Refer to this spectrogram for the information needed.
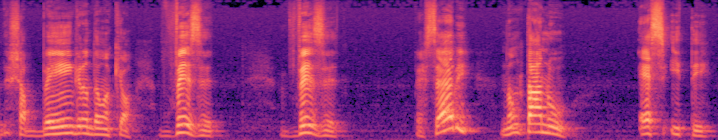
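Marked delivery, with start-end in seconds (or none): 1.6-3.4 "Visit" stressed on the first syllable, VI-sit. Shown as a demonstration. Teacher repeating for students, stress on VI of "Visit". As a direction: punch VI, let -sit fall away in "Visit". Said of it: "a força tá no vi".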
